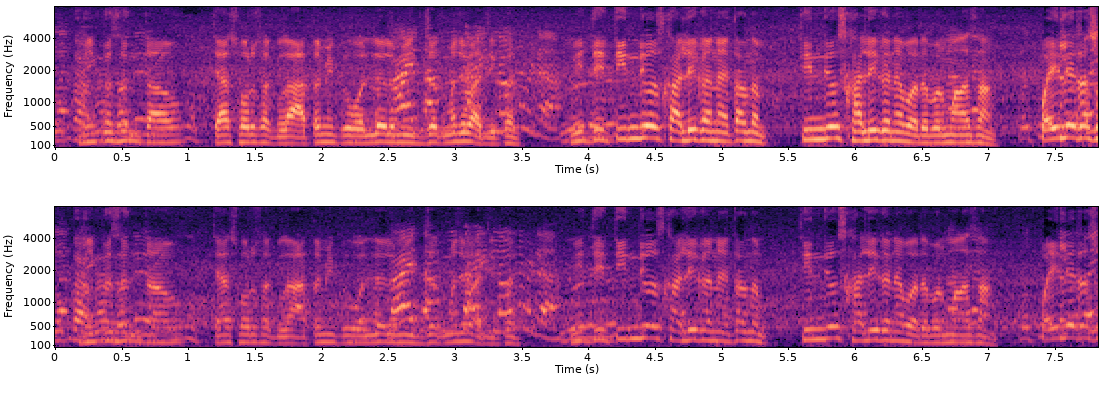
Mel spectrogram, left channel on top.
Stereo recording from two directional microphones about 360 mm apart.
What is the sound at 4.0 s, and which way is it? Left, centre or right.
Speech, centre.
